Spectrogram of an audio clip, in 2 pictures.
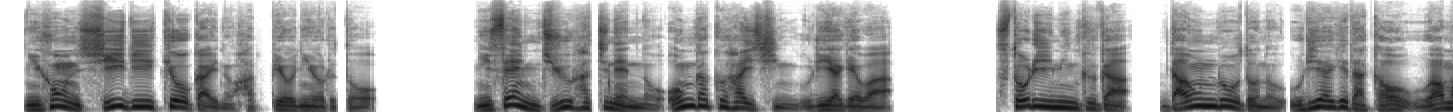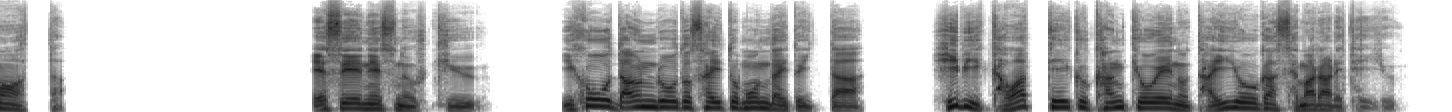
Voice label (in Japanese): ニュース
